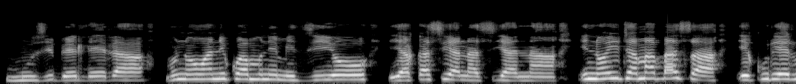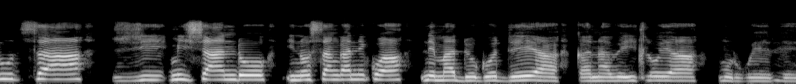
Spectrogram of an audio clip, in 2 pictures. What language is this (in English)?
Ndau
